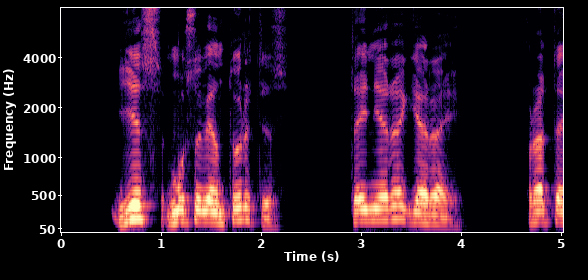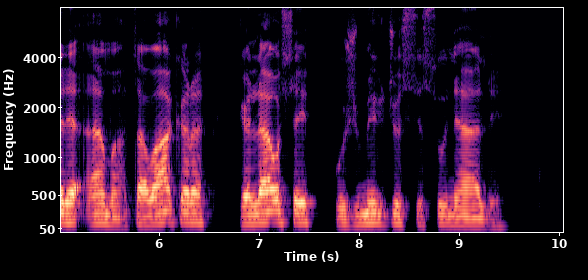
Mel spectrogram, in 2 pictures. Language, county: Lithuanian, Šiauliai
